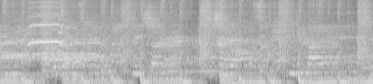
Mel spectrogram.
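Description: Live Thai pop performance: a woman sings into a handheld microphone over a loud backing track with a heavy bass beat. The bass drops out briefly twice, about one second in and about four seconds in.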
